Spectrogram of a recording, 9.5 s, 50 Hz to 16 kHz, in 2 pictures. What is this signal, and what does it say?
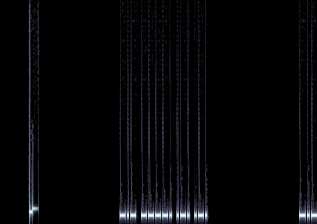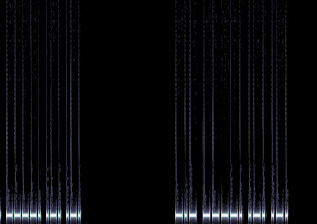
Morse code, heard as a keyed tone, about 37 wpm, 700 Hz. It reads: K9RR K9RR K9RR
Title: Speed Racing - USA Call Signs 30wpm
